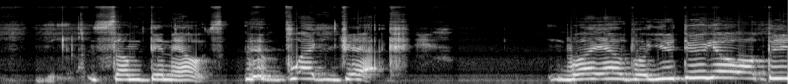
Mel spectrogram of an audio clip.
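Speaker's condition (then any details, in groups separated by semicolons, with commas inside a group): Cerebral palsy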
